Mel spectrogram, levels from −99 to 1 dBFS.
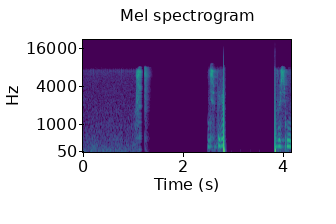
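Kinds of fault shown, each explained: Long network dropout: from 1.13 to 2.51 s, a short fading buzz then flat silence, likely lost packets; the waveform flatlines and the spectrogram goes blank.
Invalid numbers at full scale: 2.82–3.84 s holds at one extreme value, a loud pop at each end with nothing between; waveform sits flat at one extreme, beyond the speech peaks.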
